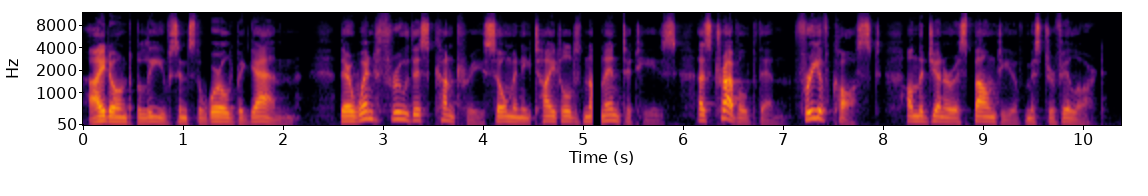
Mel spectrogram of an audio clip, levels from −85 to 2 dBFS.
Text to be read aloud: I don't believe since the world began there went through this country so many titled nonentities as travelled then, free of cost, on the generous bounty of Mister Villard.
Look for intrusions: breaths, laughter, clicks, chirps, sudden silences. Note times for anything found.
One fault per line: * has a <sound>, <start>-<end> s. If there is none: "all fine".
* has a dropout, 1.2-1.3 s
* has a dropout, 5.1-5.2 s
